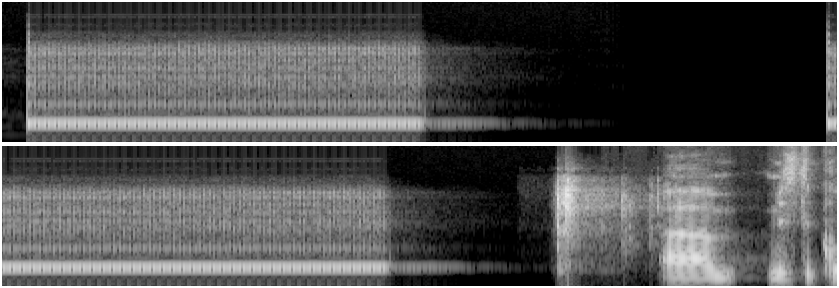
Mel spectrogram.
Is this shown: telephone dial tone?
yes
